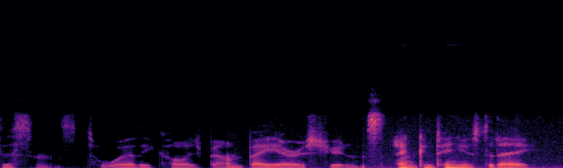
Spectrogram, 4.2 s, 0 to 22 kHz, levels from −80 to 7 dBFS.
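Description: At 1.71 s the level of the whole signal jumps by about 10 dB in a single step, and at 2.73 s it jumps again by about 8 dB. Both are microphone volume stepped up events: the call software judged the input too quiet and raised the device's input gain at once rather than ramping it. Because the change happens before any processing, speech and background noise rise together, so the room sound lifts abruptly along with the voice.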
